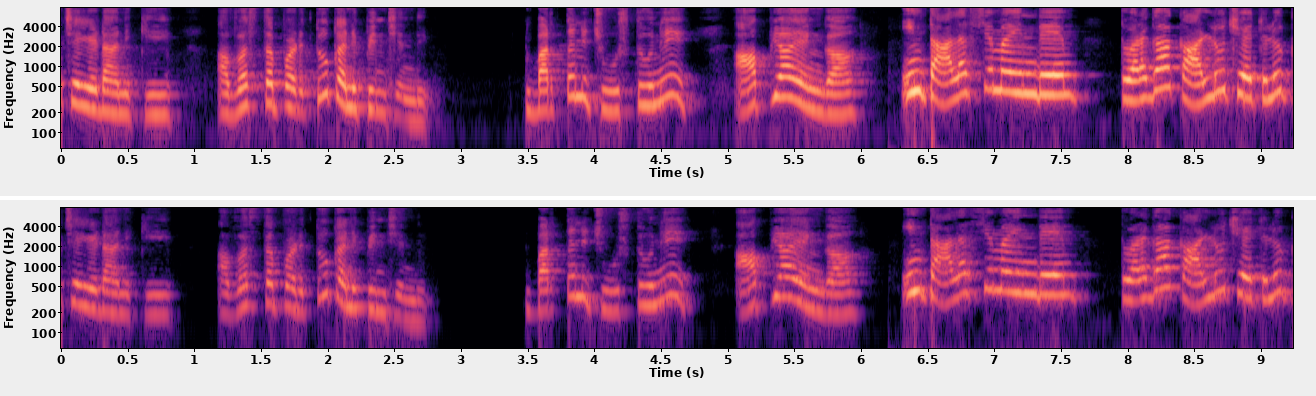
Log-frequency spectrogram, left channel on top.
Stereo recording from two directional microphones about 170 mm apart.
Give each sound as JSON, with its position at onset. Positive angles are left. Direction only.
{"t": 0.0, "sound": "a child's voice", "side_deg": 45}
